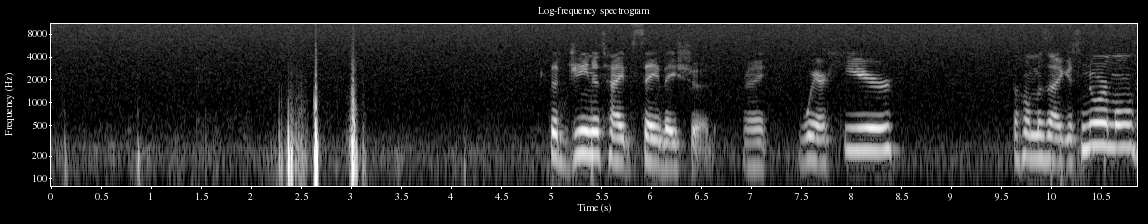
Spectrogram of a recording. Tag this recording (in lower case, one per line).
speech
